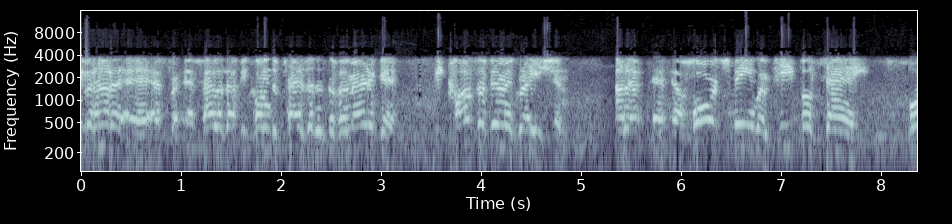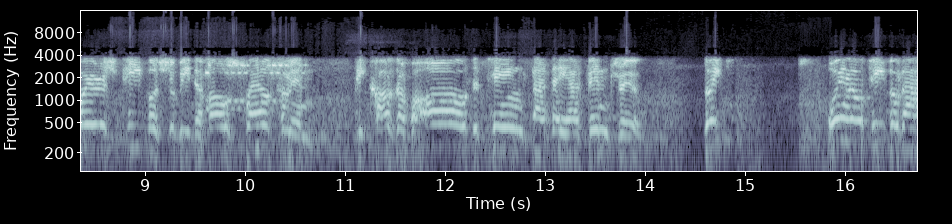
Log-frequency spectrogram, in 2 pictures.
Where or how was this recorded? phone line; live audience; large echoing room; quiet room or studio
phone line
